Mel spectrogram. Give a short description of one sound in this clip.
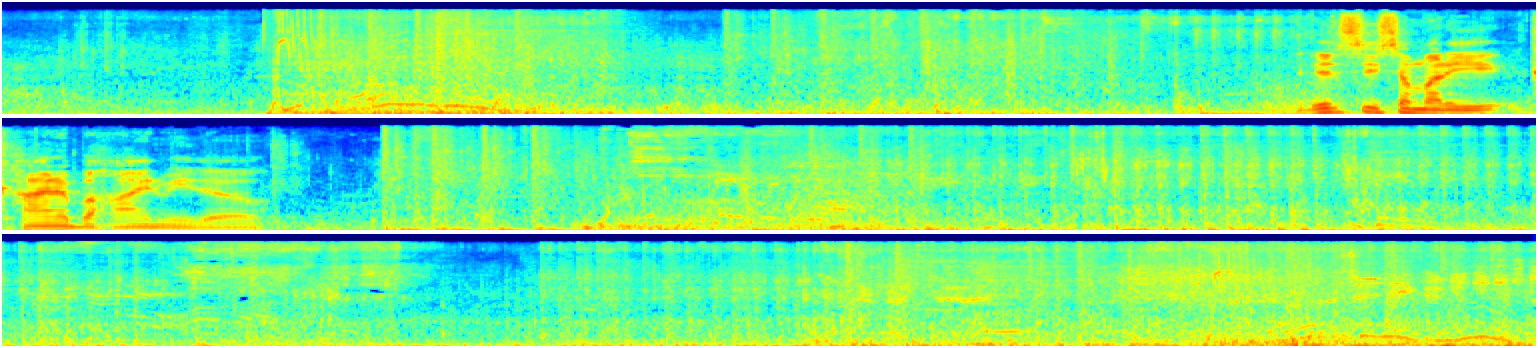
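Gunfire and game effects crackle and boom steadily.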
